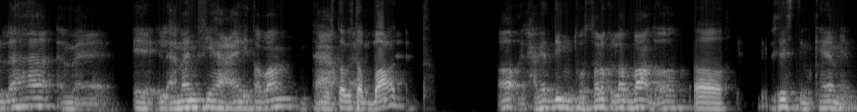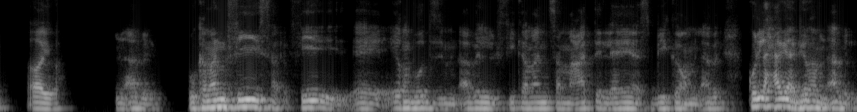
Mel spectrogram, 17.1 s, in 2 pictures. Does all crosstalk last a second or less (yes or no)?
yes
